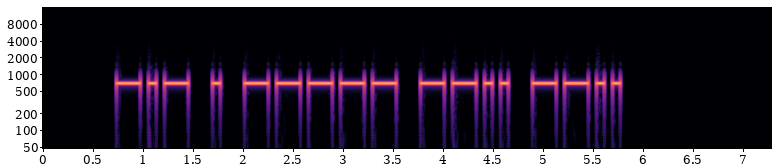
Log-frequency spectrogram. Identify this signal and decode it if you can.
Morse code, heard as a keyed tone, about 18 wpm, 700 Hz. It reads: KE0ZZ
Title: Speed Racing - USA 2x2 Call Signs 15wpm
